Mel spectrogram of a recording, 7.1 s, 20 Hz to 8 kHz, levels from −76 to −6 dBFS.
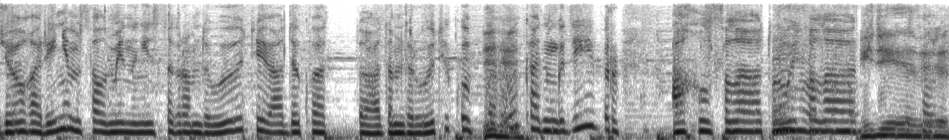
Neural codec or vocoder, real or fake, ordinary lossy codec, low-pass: vocoder, 44.1 kHz, 128 mel bands every 512 samples, BigVGAN v2; fake; none; 7.2 kHz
